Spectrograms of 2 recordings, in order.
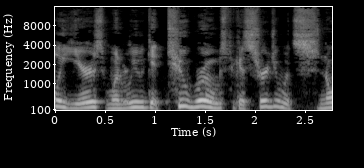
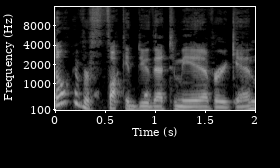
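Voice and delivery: mock mutter, quieter and lower; 7 semitones lower, 7 dB quieter than usual. Speaker retells what an interviewee said under his breath, imitating Adam muttering. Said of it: "we catch him under his breath saying".

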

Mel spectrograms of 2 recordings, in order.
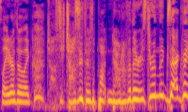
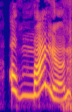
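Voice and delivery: put-on high cartoon chicken voice; 7 semitones higher than usual. A speaker recalls a little cartoon chicken who liked the rooster, in a cartoon hen voice. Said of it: "it was something with that voice".

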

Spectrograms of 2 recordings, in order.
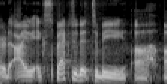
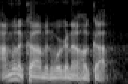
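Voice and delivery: ordinary talk

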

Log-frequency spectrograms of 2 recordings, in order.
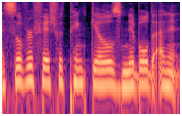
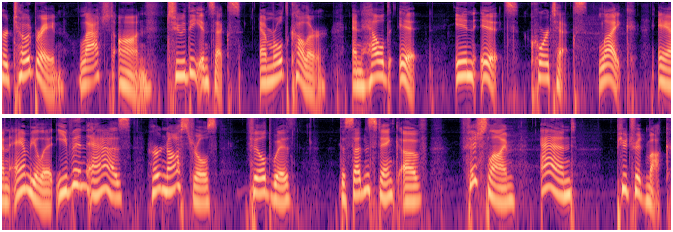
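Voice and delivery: slow, drawn-out, early 2000s spoken-word reading style; 4 semitones higher than usual. Reading a passage from a book aloud for a joke: early 2000s spoken word reading. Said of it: "I had to read it in, like, a very nineteen, early two thousands spoken word".

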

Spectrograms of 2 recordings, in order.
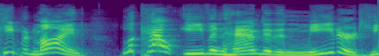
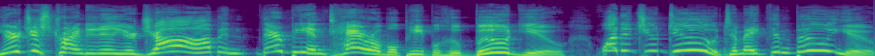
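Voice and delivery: put-on kindly cartoon grandmother voice; 4 semitones higher than usual. Trying her voice for a question after saying you can't; like a Disney grandmother. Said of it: "That was like a Disney grandmother".

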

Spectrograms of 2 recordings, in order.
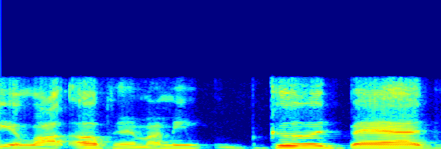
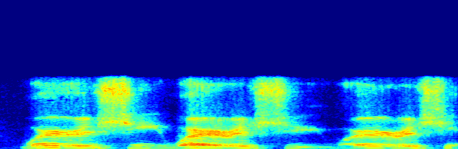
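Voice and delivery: raspy, rasping villain voice, repeated. Retelling a masked character's line during a fight: imitating a raspy deep voice. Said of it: "he's like".

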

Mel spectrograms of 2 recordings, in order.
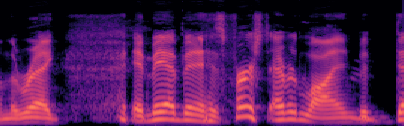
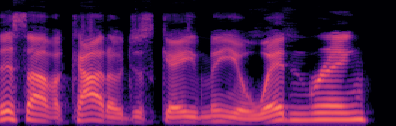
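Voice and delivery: dumb, dopey, dim-witted backwoods hillbilly voice. Asked by a co-host, the host reads a listener comment in the Cletus voice. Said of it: "I'll start out doing the Cletus voice".

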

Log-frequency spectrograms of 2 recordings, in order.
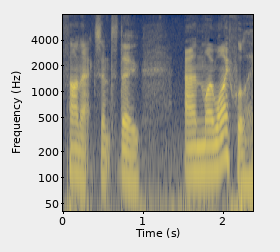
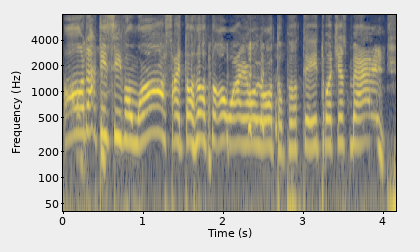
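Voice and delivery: put-on very high, very loud, furious German accent; 8 dB louder than usual. Asked for an angry German man's view on plastic robots: angry German man voice. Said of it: "angry German man, what do you think".

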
